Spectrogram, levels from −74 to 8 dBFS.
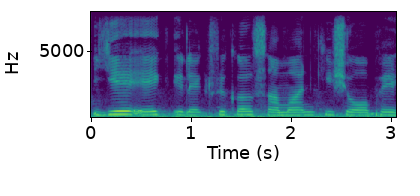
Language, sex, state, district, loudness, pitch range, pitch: Hindi, female, Bihar, Kaimur, -16 LUFS, 195-215 Hz, 200 Hz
